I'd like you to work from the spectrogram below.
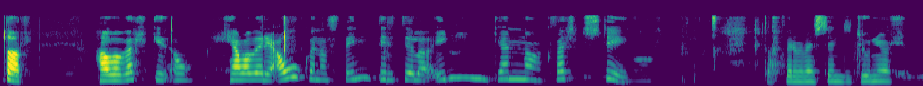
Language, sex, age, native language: Icelandic, male, 11, Icelandic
